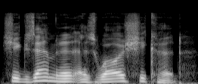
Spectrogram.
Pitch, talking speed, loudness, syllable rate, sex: 125 Hz, 240 wpm, -15 LUFS, 6.3 syllables/s, male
